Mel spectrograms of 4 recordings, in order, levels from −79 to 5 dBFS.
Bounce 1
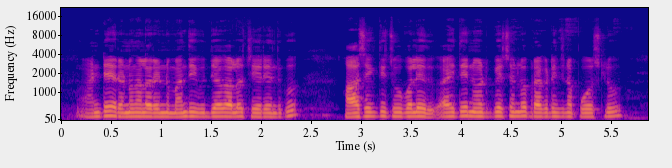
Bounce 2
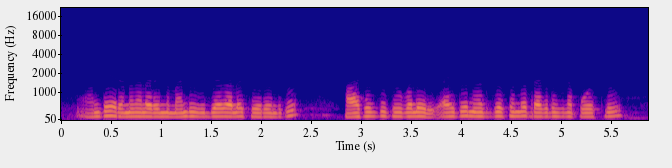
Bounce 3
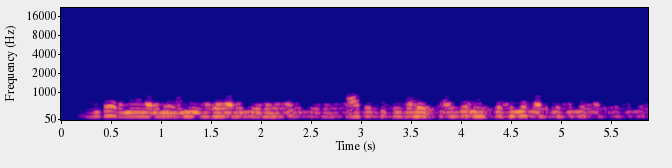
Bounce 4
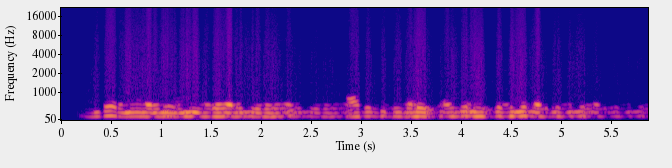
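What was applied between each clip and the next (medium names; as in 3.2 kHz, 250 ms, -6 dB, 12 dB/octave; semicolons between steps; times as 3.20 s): local Wiener filter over 25 samples; steep low-pass 790 Hz 36 dB/octave
fade out at the end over 1.18 s; bucket-brigade echo 587 ms, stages 2048, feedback 57%, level -4 dB; spectral contrast expander 2.5:1
companded quantiser 6-bit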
